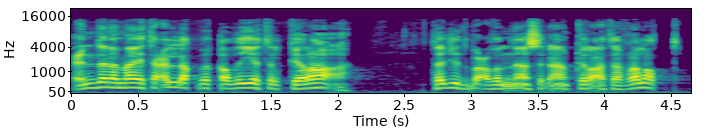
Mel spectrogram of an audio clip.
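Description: A man's voice: on the high side, fast, gravelly. A man giving a religious lesson as a preacher, emphatic and drilling correct pronunciation. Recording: long reverb of a large hall.

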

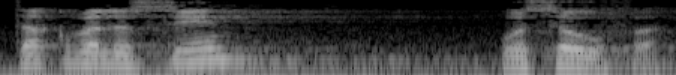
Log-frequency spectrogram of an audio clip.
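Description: A man's voice: on the high side, lively intonation, normal speed, fairly bright tone, slight background noise. A man teaching an Arabic grammar class, quizzing his students and prompting them with repeated questions. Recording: dull lo-fi sound in a reverberant hall.

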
